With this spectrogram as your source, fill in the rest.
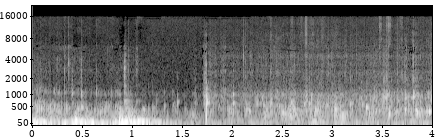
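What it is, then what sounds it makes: Metal mesh microphone grille. Long acrylic nails tap and scratch the round, hollow metal mesh grille of a rhinestone-decorated pink microphone. Deep, boomy thumps rumble through the first second, then fade into quieter, crackly scratching with a single sharp tap partway through.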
